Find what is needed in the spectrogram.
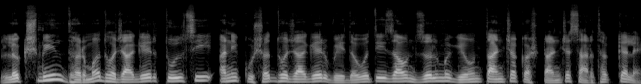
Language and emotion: Goan Konkani, neutral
